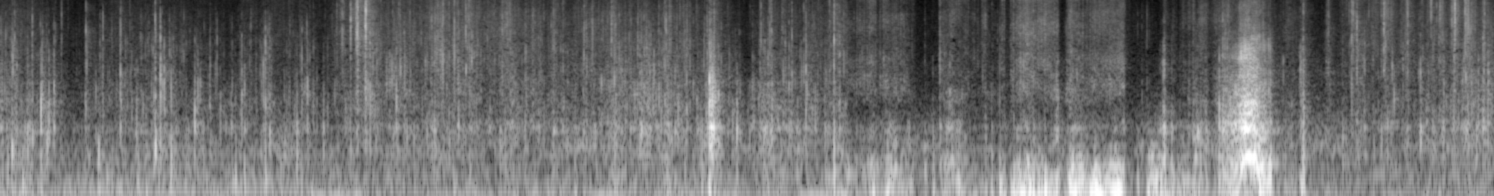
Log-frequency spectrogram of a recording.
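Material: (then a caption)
Fabric. A hollow lilac fabric zip pouch with sequin lettering is held close and scratched and squeezed with long nails and fingertips. Soft, steady crinkling and scratching sit over a low rumble. The sound swells into louder rustling bursts near the end, with one sharp crunch before it settles back down.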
